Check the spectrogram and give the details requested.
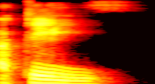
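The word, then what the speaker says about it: Achilles: ठीक है, इसका जो प्रोनाउंसिएशन होता है वो क्या होता है, अकीलीज। ठीक है, अकीलीज, याद रखना, इसको बोलते हैं अकीलीज।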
